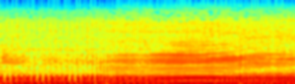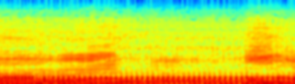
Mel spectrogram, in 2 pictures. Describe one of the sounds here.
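A dirt bike engine revs up and pulls away nearby.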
